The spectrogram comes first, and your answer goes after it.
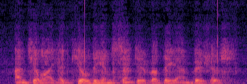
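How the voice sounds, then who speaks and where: Noticeable background noise behind a man, moderately paced, with an American accent. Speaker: radio broadcaster. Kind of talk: radio commentary monologue.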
